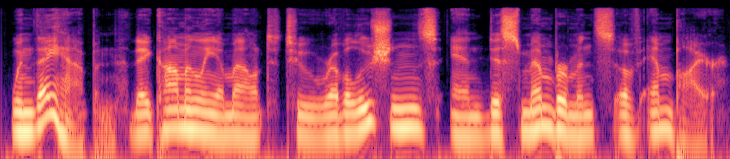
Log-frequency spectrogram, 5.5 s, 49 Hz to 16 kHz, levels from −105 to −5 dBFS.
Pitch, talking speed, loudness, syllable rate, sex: 130 Hz, 130 wpm, -17 LUFS, 4.7 syllables/s, male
